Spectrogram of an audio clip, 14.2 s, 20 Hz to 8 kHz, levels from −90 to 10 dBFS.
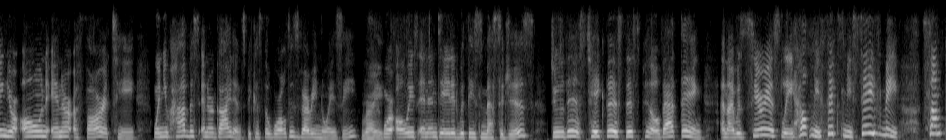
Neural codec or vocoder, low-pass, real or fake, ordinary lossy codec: none; 7.2 kHz; real; Opus, 24 kbps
